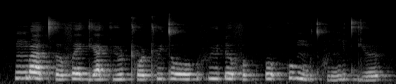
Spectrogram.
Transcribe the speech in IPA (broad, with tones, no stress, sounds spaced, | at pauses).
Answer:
ŋ͡m a˥˧ tʰ ə˨˩˦ f ɛ˥ ɡʲ a˩˥ kʲ u˩˥ ʈʰ o˩˥ ʈʰ y˥ t o˥ | f y˥ ɗ ə˥ f ə˨˩˦ kʷ ʔ o˥˧ ʔ k u˥ ŋ͡m u˩ t f i˩ ŋ i˥˧ t ɡʲ ø˨˩˦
